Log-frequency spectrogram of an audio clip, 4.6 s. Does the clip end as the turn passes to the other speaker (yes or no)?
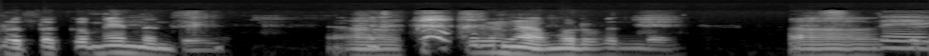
yes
